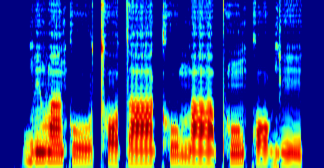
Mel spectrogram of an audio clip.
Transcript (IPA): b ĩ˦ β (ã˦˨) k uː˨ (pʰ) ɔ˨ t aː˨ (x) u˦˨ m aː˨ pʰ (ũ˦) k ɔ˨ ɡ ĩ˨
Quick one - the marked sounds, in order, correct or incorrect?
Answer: incorrect: ã˦, incorrect: tʰ, incorrect: kʰ, correct

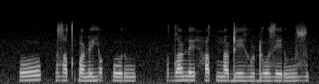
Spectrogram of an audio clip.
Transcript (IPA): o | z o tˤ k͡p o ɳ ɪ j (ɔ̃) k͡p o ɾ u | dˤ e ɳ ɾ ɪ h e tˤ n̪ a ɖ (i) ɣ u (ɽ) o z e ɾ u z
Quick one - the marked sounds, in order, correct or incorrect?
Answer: incorrect: ɔ, incorrect: e, incorrect: ɖ

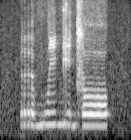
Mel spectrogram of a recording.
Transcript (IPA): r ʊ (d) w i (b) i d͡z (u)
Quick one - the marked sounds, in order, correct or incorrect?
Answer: incorrect: b, incorrect: ɡ, incorrect: o

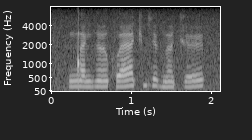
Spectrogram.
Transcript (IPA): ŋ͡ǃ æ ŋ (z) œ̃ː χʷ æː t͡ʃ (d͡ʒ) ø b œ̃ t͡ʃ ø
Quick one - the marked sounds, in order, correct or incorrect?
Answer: correct, incorrect: d͡z

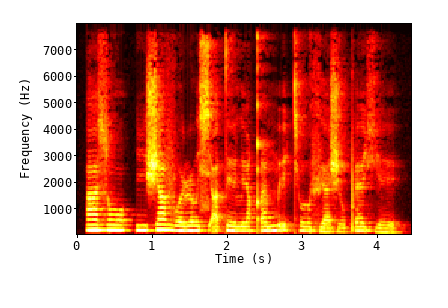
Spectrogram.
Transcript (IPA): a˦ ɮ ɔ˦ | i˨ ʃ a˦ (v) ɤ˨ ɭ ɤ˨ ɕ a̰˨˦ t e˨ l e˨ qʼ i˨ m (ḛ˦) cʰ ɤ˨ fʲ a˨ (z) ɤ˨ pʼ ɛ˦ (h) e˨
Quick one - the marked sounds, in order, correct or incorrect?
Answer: correct, correct, incorrect: ʃ, incorrect: ç

